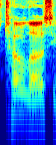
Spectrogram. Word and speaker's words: Towlos: So, yeah, it's toos and you you pronounced it correctly so good on you.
